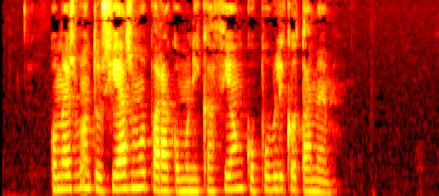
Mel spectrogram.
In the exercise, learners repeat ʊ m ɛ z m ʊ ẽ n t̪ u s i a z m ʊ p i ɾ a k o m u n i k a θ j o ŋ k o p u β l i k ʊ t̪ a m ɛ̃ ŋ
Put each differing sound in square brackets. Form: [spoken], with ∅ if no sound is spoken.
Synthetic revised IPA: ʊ m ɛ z m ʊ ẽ n t̪ u s [j] a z m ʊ p [a] ɾ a k o m u n i k a θ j o ŋ k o p u β l i k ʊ t̪ a m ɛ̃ ŋ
